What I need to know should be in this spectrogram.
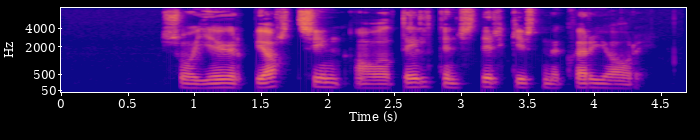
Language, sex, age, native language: Icelandic, male, 17, Icelandic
